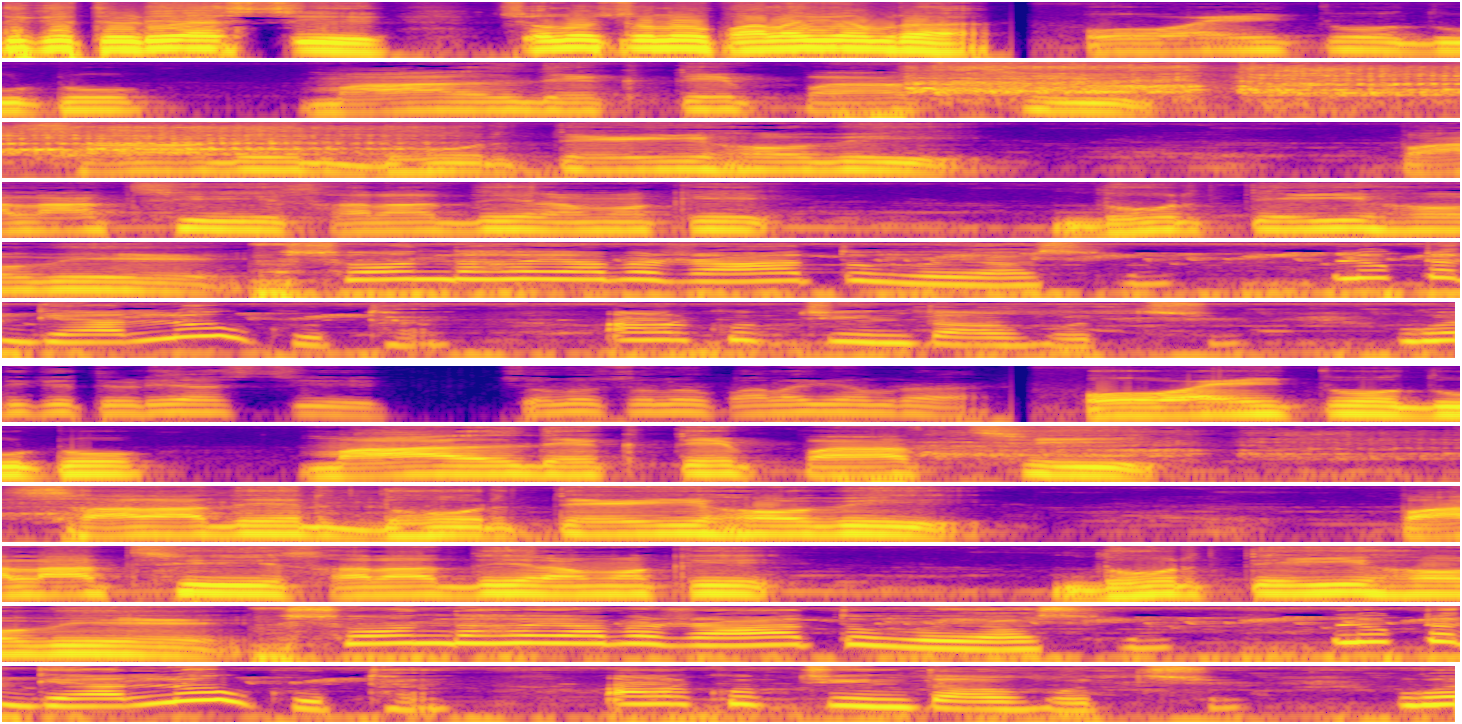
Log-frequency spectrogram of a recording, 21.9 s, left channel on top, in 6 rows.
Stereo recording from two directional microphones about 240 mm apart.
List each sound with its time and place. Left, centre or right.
0.2 s speech: left
2.7 s speech: right
5.9 s a sound: left
8.4 s speech: right
10.8 s speech: right
15.2 s speech: centre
